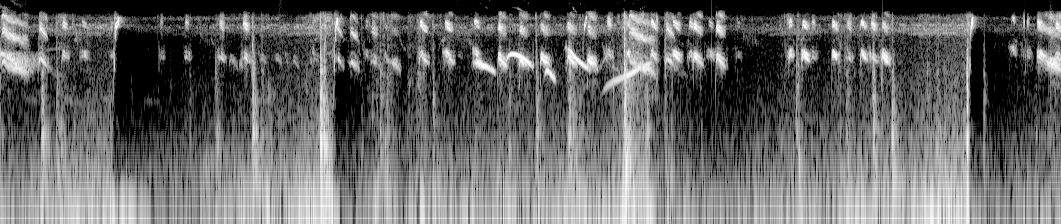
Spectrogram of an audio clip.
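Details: Green-winged saltator (trinca-ferro), kept bird whose song is played to warm up other saltators for singing contests: loud whistled phrases of slurred, descending and rising notes, broken by sharp clicks and thumps.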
